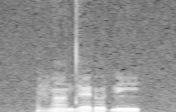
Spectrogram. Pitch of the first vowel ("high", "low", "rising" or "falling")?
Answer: high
